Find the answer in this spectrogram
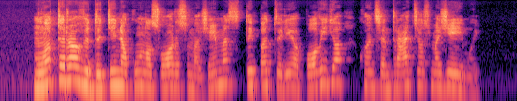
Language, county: Lithuanian, Vilnius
